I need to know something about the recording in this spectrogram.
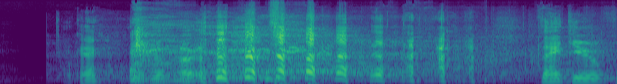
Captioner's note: laughter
